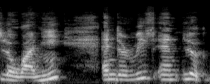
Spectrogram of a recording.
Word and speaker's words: LOANI: to make sure that it doesn't matter how you pronounce loani as long as you part of it you can Pro pronounce it Loney Lani whatever your heart desire is I think I believe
